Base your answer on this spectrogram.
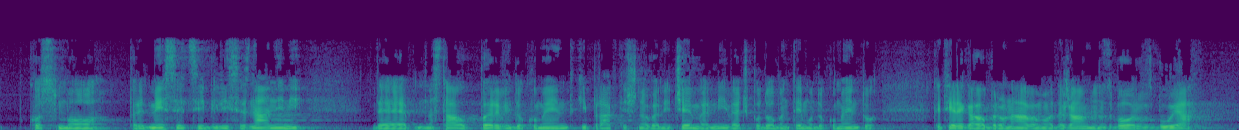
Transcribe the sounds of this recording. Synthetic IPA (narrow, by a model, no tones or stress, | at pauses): kɔsmɔpɾɛd̪meːsɛt̪sibilisɛznaːnjɛni | d̪ajɛnast̪awpəɾʋid̪ɔkumɛnt̪kipɾaːkt̪it͡ʃnɔʋənɛt͡ʃeːməɾniʋɛt͡ʃpɔd̪oːbənt̪eːmud̪ɔkumɛnt̪u | kat̪eːɾɛɡaɔbɾawnaːʋamɔd̪əɾʒaːwnɛmzbɔːɾuzbuːja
